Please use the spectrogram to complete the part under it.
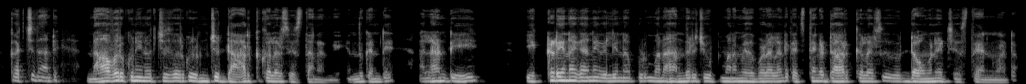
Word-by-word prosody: ఖచ్చిద 185 +5 +1
అంటే, 155 - -7 0.4
నా 135 - +4
వరకు 175 0 +4
నేను 165 -1 +3
వచ్చే 155 +3 -2
సరకు 160 +2 +1
మంచి 145 +5 +4
డార్క్ 140 -1 0
కలర్స్ 135 -2 0
ఏస్తానండి. 105 -3 -5
ఎందుకంటే, 130 +4 -4 0.4
అలాంటి 150 +1 +1 0.8
ఎక్కడైనాగాని 170 +3 +5
వెళ్ళినప్పుడు, 150 +1 -3
మన 140 - 0
అందరి 145 +2 0
చూపు 150 -2 -4
మన 140 - -1
మీద 135 - 0
పడాలంటే, 135 +4 -1
ఖచ్చితంగా 150 +3 -1
డార్క్ 135 0 +1
కలర్స్ 140 +1 -2 0.3
డామినేట్ 135 +1 +1
చేస్తాయి 120 -1 -5
అన్నమాట. 105 -1 -8
140 Hz, 160 wpm, -24 LUFS, 130-155 Hz, 0.8 s, ఎక్కడైనాగాని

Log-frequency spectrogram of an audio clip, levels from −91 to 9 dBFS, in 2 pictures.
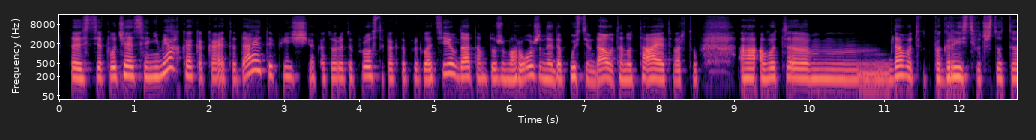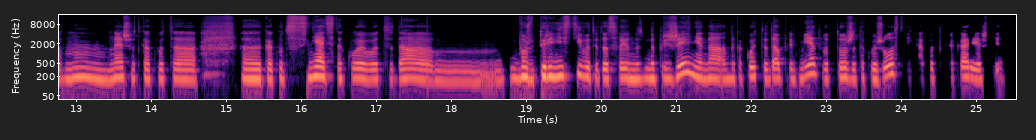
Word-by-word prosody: То 185 - +1
есть, 175 0 0
э, 185 - +1
получается, 195 +2 +2
не 190 +1 +1
мягкая 250 - +1
какая-то, 170 -3 -4
да, 240 - +1
эта 315 -7 0
пища, 195 -2 -6
которую 175 0 -4
ты 180 - -8
просто 200 +1 -2
как-то 170 0 -6
проглотил, 170 +8 -1
да, 190 0 +3
там 175 -1 -7
то 170 0 -3
же 170 0 -4
мороженое, 170 +2 +1
допустим, 165 0 -2
да, 170 +4 +4
вот 165 -1 -4
оно 160 -1 -1
тает 165 0 +3
во 155 0 -2
рту, 155 0 -13 0.5
а, 180 0 +3
а 175 - 0
вот, 180 +1 -1
м, 165 - -1
да, 210 - +5
вот, 185 -4 -3 0.2
погрызть 190 +3 +2
вот 165 - -7
что-то, 170 -1 -4
м, 170 -1 0
знаешь, 185 +2 +1
вот 170 +1 -8
как 165 -1 -3
вот, 165 -1 -5
э, 160 -1 +1 0.6
э, 170 -2 +4
как 165 -1 -2
вот 175 -2 -4
снять 190 +1 +3
такое 175 0 +1
вот, 165 0 -2
да, 170 0 +1
м, 145 0 -7
может 180 -2 +3
перенести 200 +2 +5
вот 190 -4 +1
это 165 0 +1
своё 175 +2 0
наз 165 0 +1
напряжение 180 +6 +2
на, 170 -1 +1
на 170 0 -3
какой-то, 195 +1 -2
да, 175 +1 +2
предмет, 175 +8 0
вот 165 0 -7
тоже 185 -3 0
такой 170 -1 -3
жёсткий, 220 -2 +1
как 175 - -13
вот, 170 -1 -9
как 175 - -20
орешки. 170 -3 0
175 Hz, 165 wpm, -23 LUFS, 165-190 Hz, 0.6 s, да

